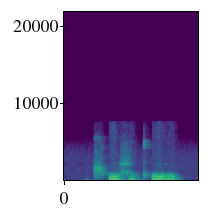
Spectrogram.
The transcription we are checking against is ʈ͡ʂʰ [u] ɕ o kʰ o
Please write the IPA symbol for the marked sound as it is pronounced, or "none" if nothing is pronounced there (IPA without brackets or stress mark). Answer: o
